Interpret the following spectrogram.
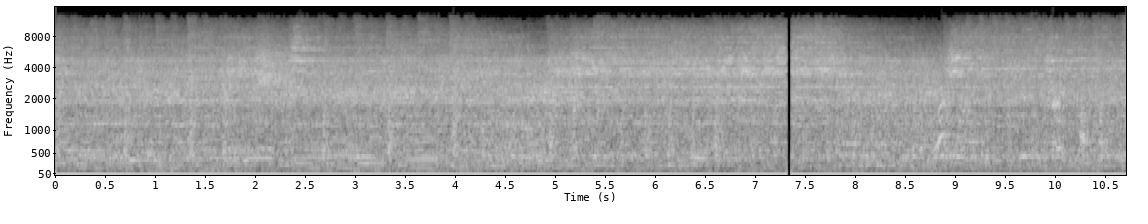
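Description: Live band playing loud rock on electric guitars and drum kit. The recording cuts out for an instant about seven seconds in.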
